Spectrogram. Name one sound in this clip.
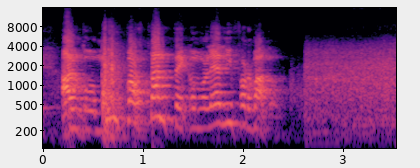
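A man shouts angrily at close range.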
